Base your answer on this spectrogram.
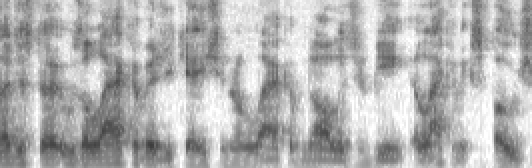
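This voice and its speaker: A man speaks at a fairly quick pace with lively intonation. His voice is fairly low in pitch, with a dark, mellow tone. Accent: Southern US. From West Texas. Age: 40s. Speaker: real estate fund manager. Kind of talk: interview. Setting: call.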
